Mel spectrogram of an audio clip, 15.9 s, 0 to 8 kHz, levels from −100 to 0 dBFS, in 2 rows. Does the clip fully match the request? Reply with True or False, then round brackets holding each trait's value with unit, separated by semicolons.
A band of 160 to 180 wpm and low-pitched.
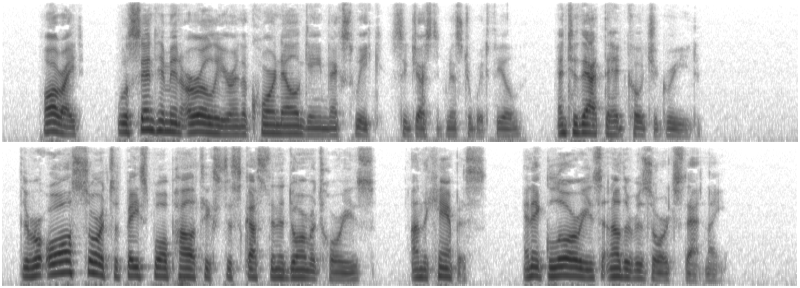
True (170 wpm; 125 Hz)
